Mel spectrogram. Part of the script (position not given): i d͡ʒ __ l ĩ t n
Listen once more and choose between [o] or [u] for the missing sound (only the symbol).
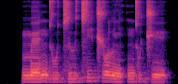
o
